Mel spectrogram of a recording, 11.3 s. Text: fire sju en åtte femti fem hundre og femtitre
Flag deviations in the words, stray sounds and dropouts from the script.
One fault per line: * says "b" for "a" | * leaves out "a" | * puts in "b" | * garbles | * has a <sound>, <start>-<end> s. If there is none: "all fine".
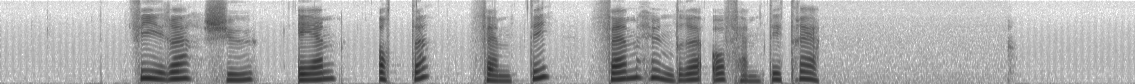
all fine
